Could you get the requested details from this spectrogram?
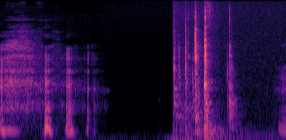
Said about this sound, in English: How about I just lock this door?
